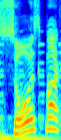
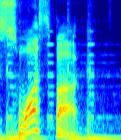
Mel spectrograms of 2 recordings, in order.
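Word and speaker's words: Sawsbuck: It's Sorsbuck. Oh my god. It's Sorsbuck. I was saying swasbuck.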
